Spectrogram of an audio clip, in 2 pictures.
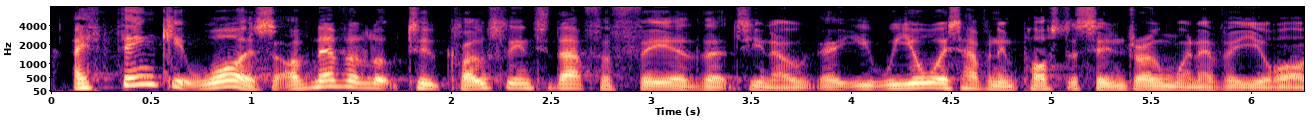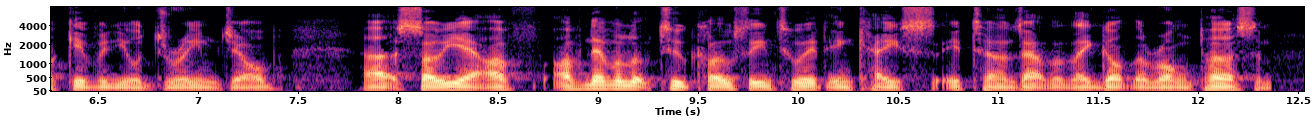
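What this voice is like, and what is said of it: Mixed British Midlands accent, Liverpool twang. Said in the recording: “your Birmingham, your Midlands accent, is it a Brummie accent ... I have definitely a mongrel accent. My family are from Liverpool, so I have some twang there. I have a Midlands accent, and I was raised about an hour north of London. So my voice is a mess”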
